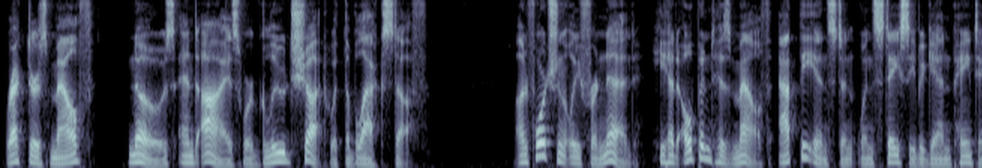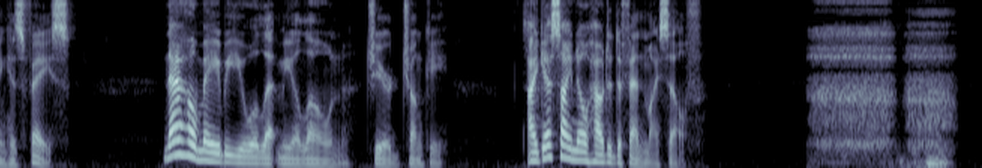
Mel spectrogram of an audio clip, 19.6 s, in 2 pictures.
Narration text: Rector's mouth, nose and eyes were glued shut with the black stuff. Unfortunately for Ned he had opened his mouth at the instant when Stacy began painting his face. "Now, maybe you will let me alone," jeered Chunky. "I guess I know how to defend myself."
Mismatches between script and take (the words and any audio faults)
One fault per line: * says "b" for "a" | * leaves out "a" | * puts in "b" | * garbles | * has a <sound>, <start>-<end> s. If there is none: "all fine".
* has a breath, 17.9-19.4 s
